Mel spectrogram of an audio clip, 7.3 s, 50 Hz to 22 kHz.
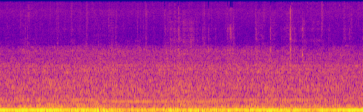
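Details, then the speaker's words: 2009 Nissan Altima 2.5 CVT driven at 40–60 mph: a steady low droning hum at one pitch over road rumble. Worn driver's-side front wheel bearing, replaced. "this one was making a really loud noise at about forty to sixty miles an hour and I'll I have a clip of the the sound it was making so you can hear what it sounds like"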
